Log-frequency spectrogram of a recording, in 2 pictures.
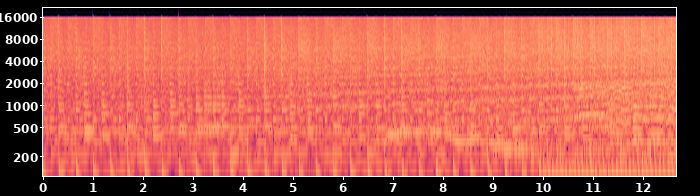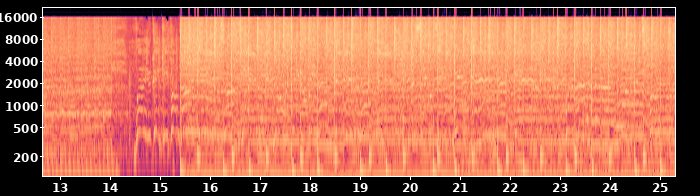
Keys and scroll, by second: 4.5 ctrl+z, 20.9 ctrl+i.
